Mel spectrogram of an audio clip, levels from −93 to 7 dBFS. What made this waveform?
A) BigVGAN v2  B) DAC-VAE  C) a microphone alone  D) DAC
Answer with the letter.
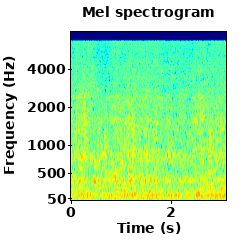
A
